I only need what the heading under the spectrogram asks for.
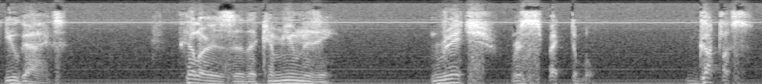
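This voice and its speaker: An actor playing a bitter, obsessed and worn-out war veteran in a radio drama, speaking in an intense, halting way. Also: male voice, on the low side, expressive, sharp tone, exaggerated voice. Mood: scornful. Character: bitter, obsessed, exhausted war veteran piano player seeking justice. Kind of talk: 1970s radio drama acting. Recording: dull old radio recording, faint hum.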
